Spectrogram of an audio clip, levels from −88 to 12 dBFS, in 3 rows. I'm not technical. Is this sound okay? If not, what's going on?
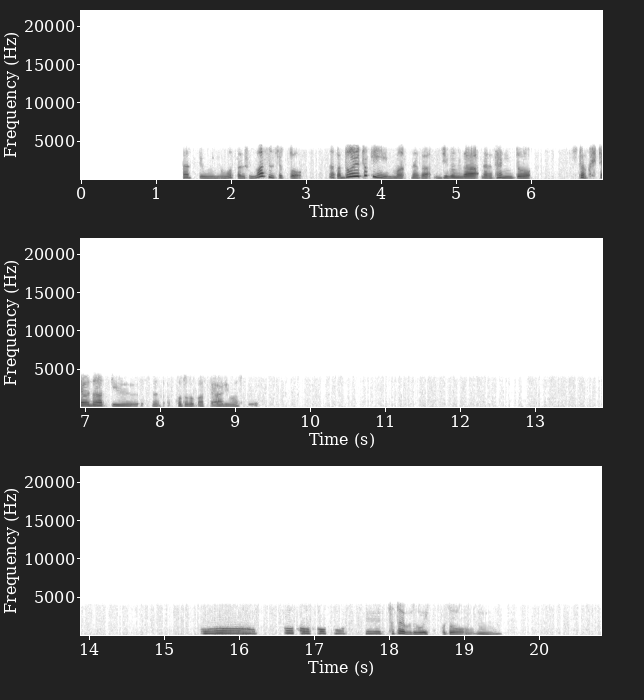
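No. The speech has heavy Opus voice compression throughout: it's been squeezed into a narrow phone-like band with nothing above 4.2 kHz and coded roughly in long chunks, so it sounds muffled, a bit hoarse and slightly robotic.

There's also a cut-off start: the first 1.38 s is dead digital silence, and then the speech jumps straight in mid-sound at 1.38 s with no natural beginning, because the recording evidently started late and missed the start.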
